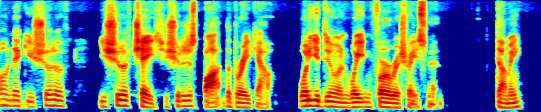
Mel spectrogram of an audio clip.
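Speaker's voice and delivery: put-on sarcastic scolding tone. Speaker acts out the voice in their head after a missed trade: sarcastic mock self-scolding. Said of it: "I'm being sarcastic".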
